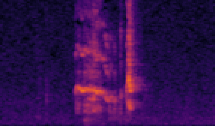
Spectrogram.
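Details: Caged rosy-faced lovebird, one of five kept in a cage by a window, lets out a single loud, harsh, buzzy chirp lasting under half a second, ending in a sharper accent; quiet room otherwise.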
